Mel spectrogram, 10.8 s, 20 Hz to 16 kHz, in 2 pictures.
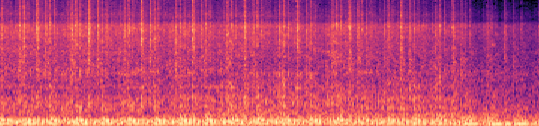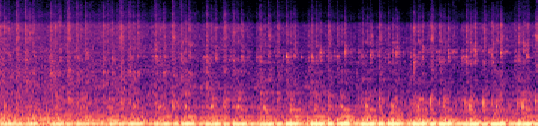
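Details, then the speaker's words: REO M-35 truck with blown head gasket, engine still cold on choke: lumpy idle, three or four cylinders fire then a gap, skipping at least one cylinder, probably more; warm it would not idle without blipping throttle. "You can already hear in just that little section there, you can hear it skipping at least one cylinder, but probably more than one. It's like because the three or four cylinders fire, do do do, and then there's a pause where there should be another cylinder firing, but they aren't firing."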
